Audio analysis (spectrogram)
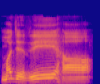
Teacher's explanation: لکھنے میں مجری اور پڑھنے میں مجرے ہے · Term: یا مجھول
